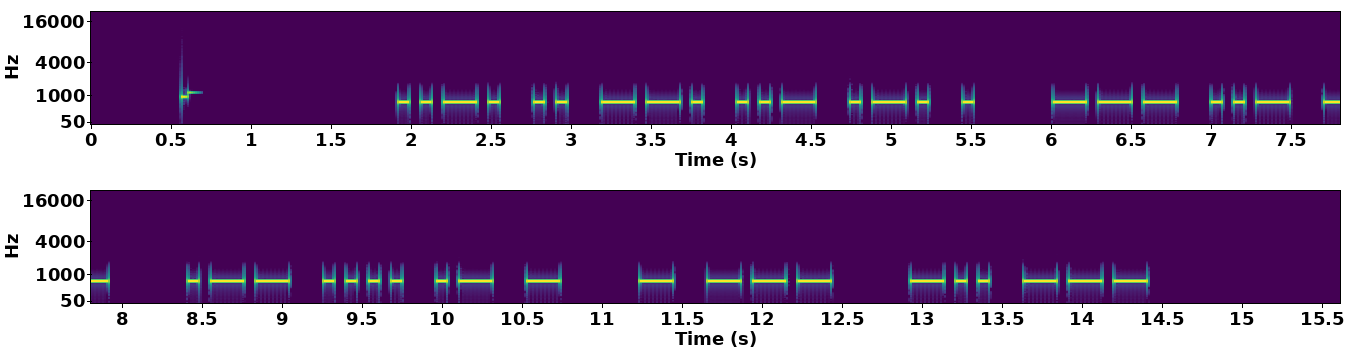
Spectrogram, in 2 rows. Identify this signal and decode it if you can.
Morse code, heard as a keyed tone, about 17 wpm, 700 Hz. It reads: FIGURE OUT WHAT TO DO
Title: Sets of 5 Words Encore2 17wpm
